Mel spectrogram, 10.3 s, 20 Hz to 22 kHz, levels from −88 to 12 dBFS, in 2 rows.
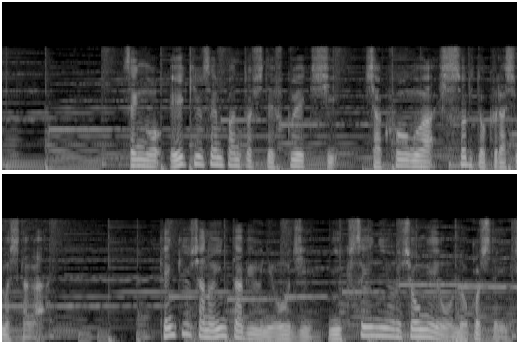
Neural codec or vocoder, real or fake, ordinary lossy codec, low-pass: none; real; none; 7.2 kHz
